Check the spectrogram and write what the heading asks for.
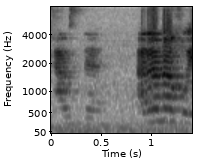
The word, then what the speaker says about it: Houston: Or like New York has Houston Street, even though it's not like Houston. Yeah, Houston. It's Houston.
